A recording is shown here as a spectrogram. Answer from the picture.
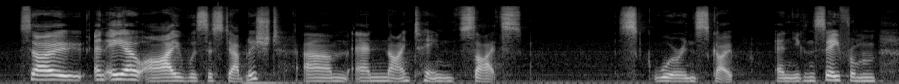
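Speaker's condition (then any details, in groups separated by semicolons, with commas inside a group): No condition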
